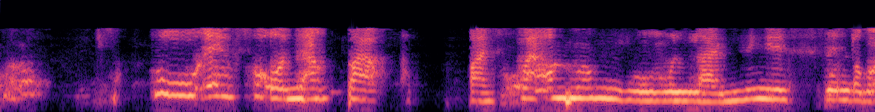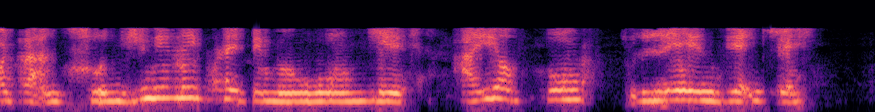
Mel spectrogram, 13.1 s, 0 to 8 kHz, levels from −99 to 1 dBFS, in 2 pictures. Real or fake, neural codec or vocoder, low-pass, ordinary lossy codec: fake; codec, 24 kHz, 1.5 kbps, HILCodec; 7.2 kHz; AAC, 16 kbps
